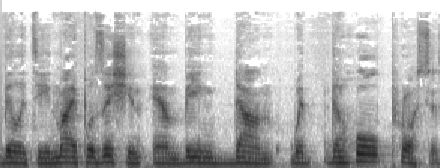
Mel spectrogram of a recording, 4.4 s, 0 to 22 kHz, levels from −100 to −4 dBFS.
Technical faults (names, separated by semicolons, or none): overlap-add ripple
